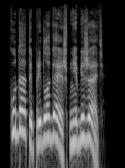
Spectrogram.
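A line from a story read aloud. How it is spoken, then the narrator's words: Furious shout. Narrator (Russian): закричала Мартина в ярости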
